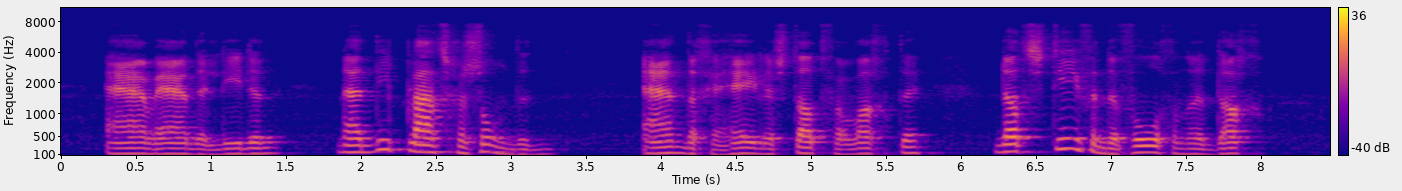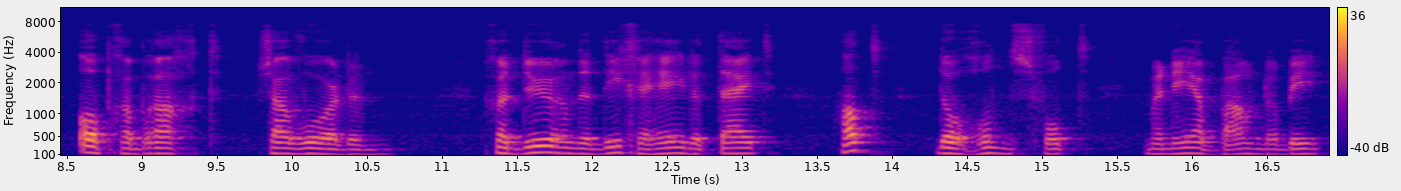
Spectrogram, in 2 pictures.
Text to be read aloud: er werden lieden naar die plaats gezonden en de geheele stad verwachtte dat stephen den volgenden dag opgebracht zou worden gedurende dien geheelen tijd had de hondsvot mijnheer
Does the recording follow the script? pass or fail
pass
